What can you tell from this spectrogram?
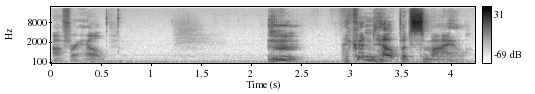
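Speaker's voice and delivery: ordinary talk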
